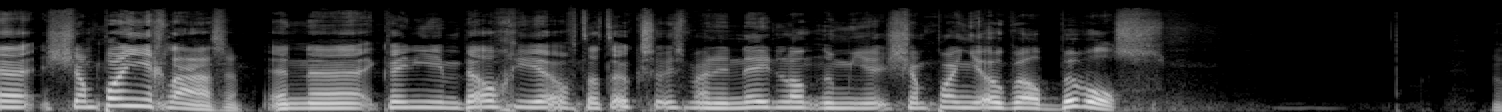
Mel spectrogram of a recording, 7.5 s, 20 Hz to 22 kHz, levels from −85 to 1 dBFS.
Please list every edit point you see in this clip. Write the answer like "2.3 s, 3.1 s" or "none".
1.3 s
